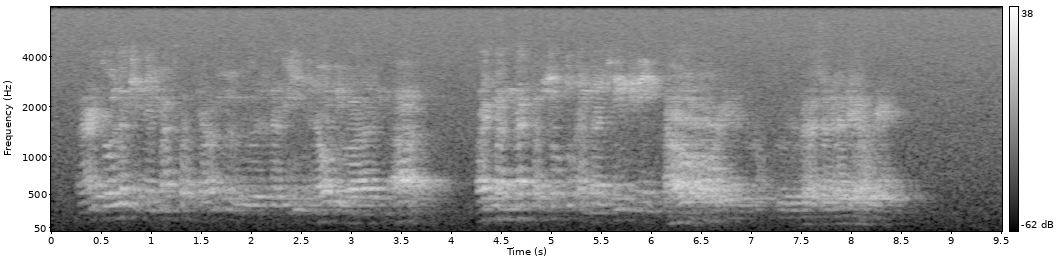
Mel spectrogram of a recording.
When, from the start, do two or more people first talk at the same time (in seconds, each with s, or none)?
none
